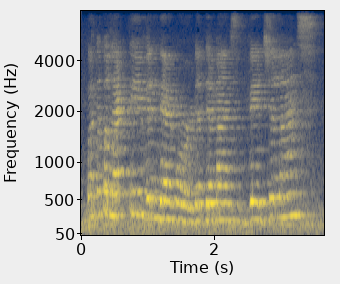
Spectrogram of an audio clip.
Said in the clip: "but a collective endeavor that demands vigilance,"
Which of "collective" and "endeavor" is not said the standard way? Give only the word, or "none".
endeavor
